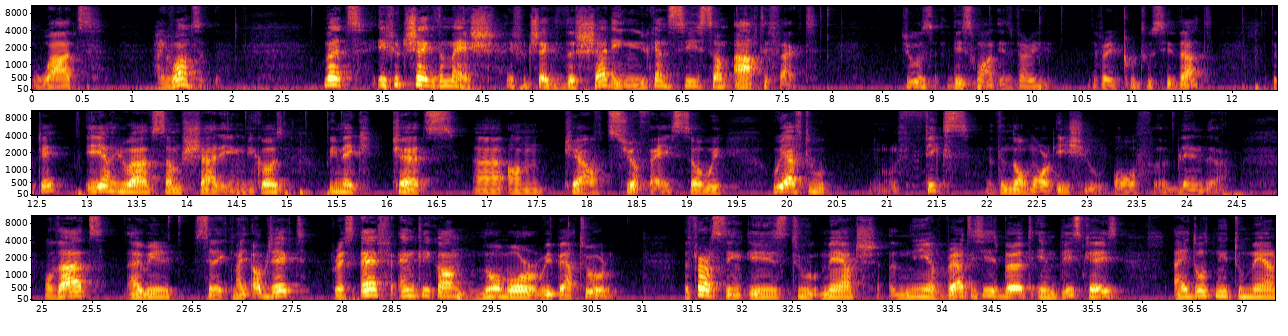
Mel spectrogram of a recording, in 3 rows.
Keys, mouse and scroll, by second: 2.7 middle click, 3.6 shift+middle click, 3.9 middle click, 4.4 ctrl+middle click, 5.0 middle click, 7.0 click, 7.8 click, 8.7 click, 9.5 shift+middle click, 10.2 middle click, 12.3 ctrl+middle click, 13.0 middle click, 14.5 ctrl+middle click, 15.3 shift+middle click, 15.5 middle click, 24.3 f, 26.2 right click, 26.5 click, 26.6 double click, 27.9 f, 30.0 click.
